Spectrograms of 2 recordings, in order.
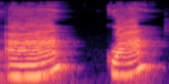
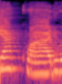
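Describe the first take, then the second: First: "Aquário" very slowly as a, quá, rio; syllable by syllable. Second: Said in the usual way. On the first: Shown as a demonstration. Teacher shows the diphthong in aquário, drawn-out separate syllables. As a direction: break "Aquário" into three held pieces with pauses. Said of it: "quando eu separo a sílaba".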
